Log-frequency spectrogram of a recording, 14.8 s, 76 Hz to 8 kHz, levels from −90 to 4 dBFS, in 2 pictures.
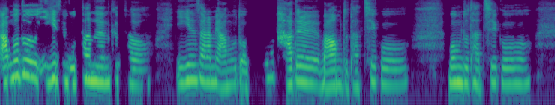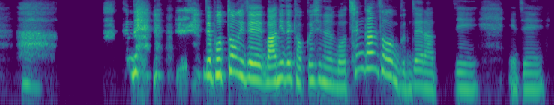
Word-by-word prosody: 아무도 270 +7 +3 0.3
이기지 230 +1 -2
못하는 210 +1 0
그쵸. 195 -5 -9 0.4
이기는 225 +3 -2
사람이 210 -3 -2
아무도 180 +2 -5
없고 245 +9 -15
다들 200 -1 -1
마음도 180 +1 0
다치고 185 +2 -9 0.5
몸도 205 -1 -1
다치고 195 0 -7 0.6
아. - - -5 1.1
근데 300 +2 +2 0.9
이제 285 0 +7
보통 295 +3 +6
이제 245 -3 +7
많이들 240 +4 +6
겪으시는 210 -2 -3
뭐 170 0 -3
층간소음 350 - +4
문제라든지 160 -2 -8 0.4
이제 155 0 -11
205 Hz, 255 characters per minute, -23 LUFS, 185-235 Hz, 1.1 s, 이제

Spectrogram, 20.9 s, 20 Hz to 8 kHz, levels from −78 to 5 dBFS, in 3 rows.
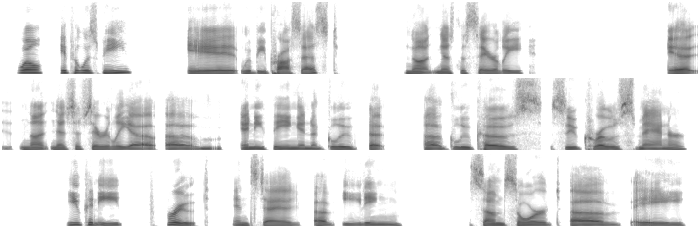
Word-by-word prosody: Well, 200 -1 +5 0.2
if 205 -1 0
it 210 - +1
was 195 -5 0
me, 210 +6 +2 0.6
it 160 -1 +4
would 160 0 -1
be 140 -3 -2
processed, 125 -3 -1 0.7
not 140 -2 +2
necessarily 130 -1 -1 1.5
eh, 145 -3 +3
not 145 -2 0
necessarily, 130 -3 0
uh, 110 -2 +1
um, 110 -1 -1 0.2
anything 125 -1 +2
in 110 -1 +1
a 110 - -2
glu 130 +3 0
a - - +3 0.4
a 105 - +2
glucose, 125 -1 +1
sucrose 120 -4 0
manner. 115 +5 0 0.7
You 205 +4 0
can 210 +1 0
eat 130 -3 +1 0.4
fruit - - +2 0.2
instead 135 -6 -1 0.2
of 135 -5 +1
eating 120 -2 -2 0.7
some 130 -1 +1
sort 120 -3 0
of 110 0 +2
a 120 +1 -1
125 Hz, 105 wpm, -26 LUFS, 120-145 Hz, 1.5 s, Well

